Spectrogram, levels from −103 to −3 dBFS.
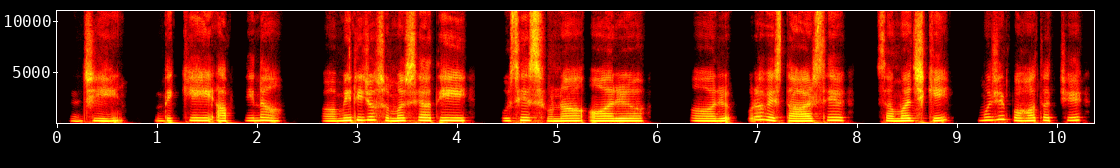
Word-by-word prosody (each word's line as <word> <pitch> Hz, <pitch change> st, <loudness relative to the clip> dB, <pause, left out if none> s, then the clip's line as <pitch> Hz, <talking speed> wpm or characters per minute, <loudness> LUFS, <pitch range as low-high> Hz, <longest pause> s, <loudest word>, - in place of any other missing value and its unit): जी। 230 Hz, +2 st, -2 dB, 0.4 s
देखिए 265 Hz, +2 st, -2 dB
आपने 250 Hz, +1 st, -3 dB
ना 260 Hz, -2 st, 0 dB, 0.4 s
अ, 225 Hz, 0 st, -4 dB
मेरी 270 Hz, +5 st, +3 dB
जो 315 Hz, +1 st, +2 dB
समस्या 260 Hz, +2 st, +2 dB
थी, 265 Hz, -1 st, +3 dB, 0.4 s
उसे 245 Hz, +4 st, +1 dB
सुना 235 Hz, -1 st, +3 dB
और 235 Hz, 0 st, +4 dB, 0.8 s
और 230 Hz, 0 st, +2 dB
पूरा 330 Hz, -, -8 dB
विस्तार 235 Hz, -6 st, +3 dB
से 285 Hz, +4 st, 0 dB, 0.4 s
समझ 245 Hz, +1 st, +3 dB
के 255 Hz, +2 st, 0 dB, 0.4 s
मुझे 305 Hz, +6 st, -3 dB
बहुत 260 Hz, +1 st, -1 dB
अच्छे 275 Hz, +1 st, -5 dB
255 Hz, 120 wpm, -23 LUFS, 235-275 Hz, 0.8 s, और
